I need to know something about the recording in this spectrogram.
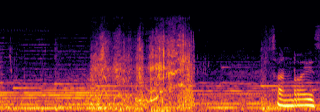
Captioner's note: unzipping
